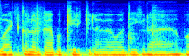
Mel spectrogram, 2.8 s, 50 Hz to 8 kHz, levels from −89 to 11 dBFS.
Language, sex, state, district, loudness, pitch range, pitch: Hindi, male, Punjab, Kapurthala, -16 LUFS, 135-140 Hz, 135 Hz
